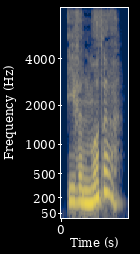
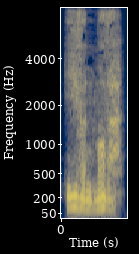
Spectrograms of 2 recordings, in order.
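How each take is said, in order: First: Put-on higher-pitched child asking, rising; child's questioning voice. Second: Even, measured father confirming it; father's firm answer. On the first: Daughter asks her father about Mother, high child voice. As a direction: ask it as a little girl, high and unsure. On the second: Father tells his daughter, measured and firm. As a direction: confirm it as a grave statement. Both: A narrator's reading.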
